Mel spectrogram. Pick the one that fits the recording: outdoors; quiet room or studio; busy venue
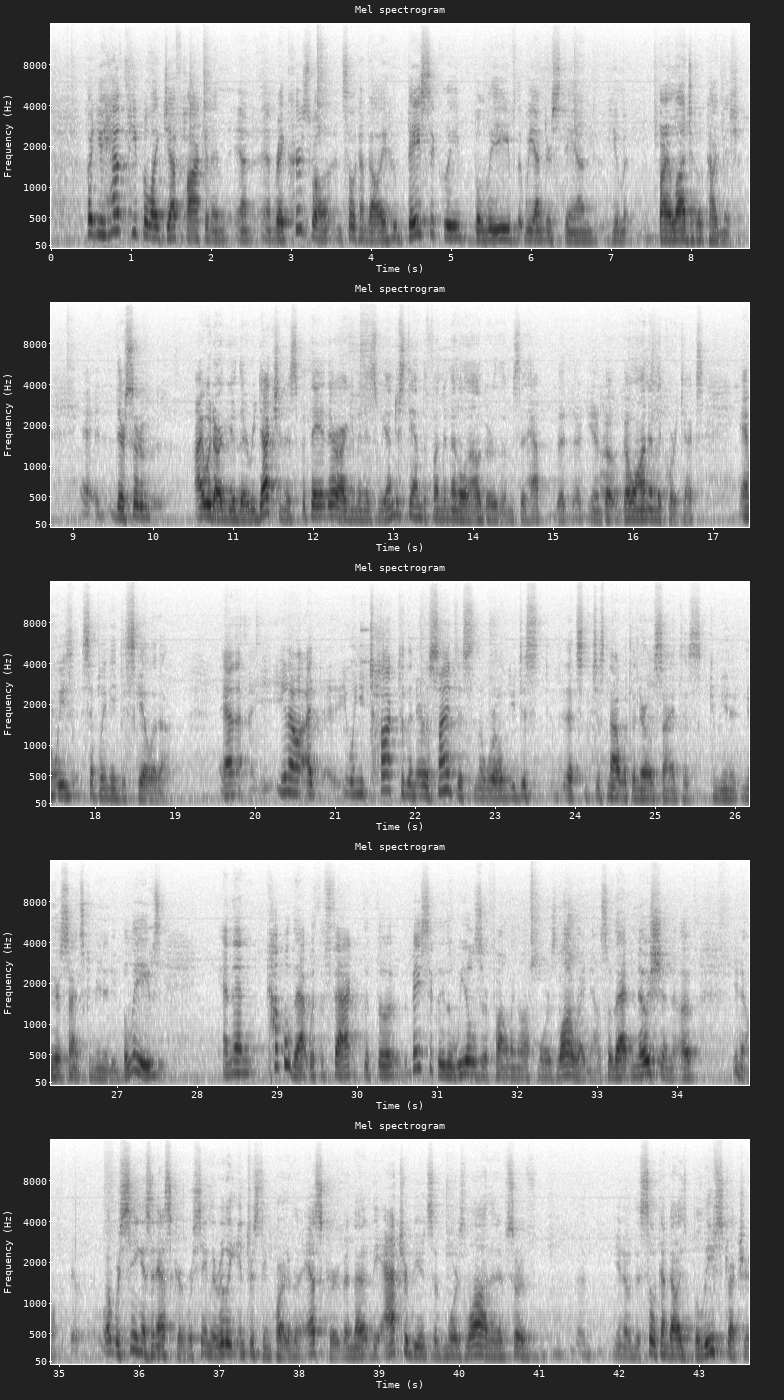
busy venue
